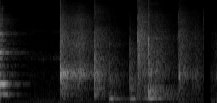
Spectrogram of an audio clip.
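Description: A quick run of about six sharp clicks and taps from hands working a pressure-washer spray gun and its quick-connect nozzle tip as the tip is being changed.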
